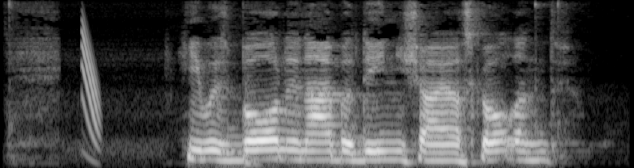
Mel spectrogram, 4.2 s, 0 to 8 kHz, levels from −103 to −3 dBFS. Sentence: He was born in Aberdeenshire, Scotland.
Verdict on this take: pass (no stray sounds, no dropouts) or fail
fail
